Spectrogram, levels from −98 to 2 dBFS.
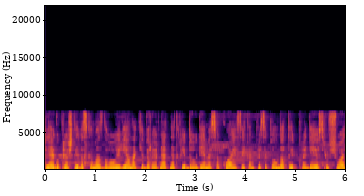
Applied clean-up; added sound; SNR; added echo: classical method log-MMSE.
